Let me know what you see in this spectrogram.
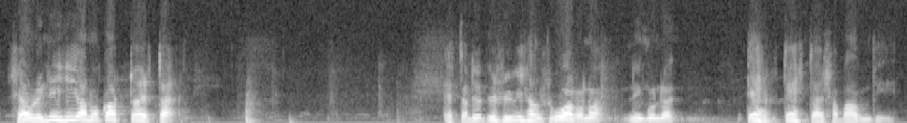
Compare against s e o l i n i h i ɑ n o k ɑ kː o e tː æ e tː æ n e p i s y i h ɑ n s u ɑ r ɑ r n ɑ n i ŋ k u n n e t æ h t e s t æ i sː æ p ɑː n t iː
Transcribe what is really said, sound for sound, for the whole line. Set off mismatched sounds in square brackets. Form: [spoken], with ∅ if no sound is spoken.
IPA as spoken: s e o l i n i h i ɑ n o k ɑ [tː] o e tː æ e tː æ n e p [y] s y i h ɑ n s u ɑ r ɑ [∅] n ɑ n i ŋ k u n n e t [e] h t e [h] t æ i sː æ p [ɑ] n t iː

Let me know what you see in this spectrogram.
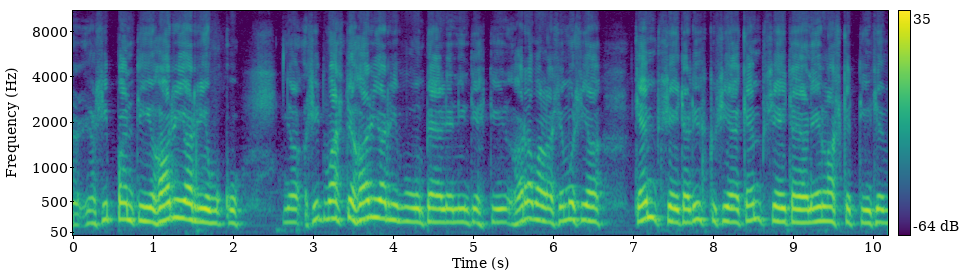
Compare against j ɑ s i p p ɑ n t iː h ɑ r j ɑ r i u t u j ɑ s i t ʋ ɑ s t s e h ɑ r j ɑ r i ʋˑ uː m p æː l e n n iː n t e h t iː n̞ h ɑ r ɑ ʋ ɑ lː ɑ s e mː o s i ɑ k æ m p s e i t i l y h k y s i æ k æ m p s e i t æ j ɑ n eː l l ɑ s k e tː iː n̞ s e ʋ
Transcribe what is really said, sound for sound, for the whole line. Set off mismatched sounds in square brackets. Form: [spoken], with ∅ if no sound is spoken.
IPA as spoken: j ɑ s i p p ɑ n t iː h ɑ r j ɑ r i u [k] u j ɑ s i t ʋ ɑ s t s e h ɑ r j ɑ r i ʋˑ uː m p æː [lː] e n n iː n t e h t iː n̞ h ɑ r ɑ ʋ ɑ lː ɑ s e mː o s i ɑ k æ m p s e i t [æ] l y h k y s i æ k æ m p s e i t æ j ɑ n eː l l ɑ s k e tː iː n̞ s e ʋ

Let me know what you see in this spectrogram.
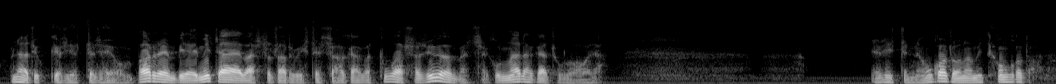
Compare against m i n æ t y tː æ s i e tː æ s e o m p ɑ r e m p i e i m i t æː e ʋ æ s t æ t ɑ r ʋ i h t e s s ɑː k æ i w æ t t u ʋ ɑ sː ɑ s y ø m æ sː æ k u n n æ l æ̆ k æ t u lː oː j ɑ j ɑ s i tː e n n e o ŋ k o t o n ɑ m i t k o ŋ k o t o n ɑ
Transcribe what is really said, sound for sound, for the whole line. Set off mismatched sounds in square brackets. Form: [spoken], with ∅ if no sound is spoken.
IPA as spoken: m i n æ t y [kː] æ s i e tː æ s e o m p ɑ r e m p i e i m i t æː e ʋ æ s t æ t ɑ r ʋ i h t e s s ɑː k æ [y] w æ t t u ʋ ɑ sː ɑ s y ø m æ sː æ k u n n æ l æ̆ k æ t u [l] oː j ɑ j ɑ s i tː e n n e o ŋ k o t o n ɑ m i t k o ŋ k o t o n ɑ

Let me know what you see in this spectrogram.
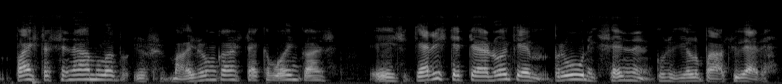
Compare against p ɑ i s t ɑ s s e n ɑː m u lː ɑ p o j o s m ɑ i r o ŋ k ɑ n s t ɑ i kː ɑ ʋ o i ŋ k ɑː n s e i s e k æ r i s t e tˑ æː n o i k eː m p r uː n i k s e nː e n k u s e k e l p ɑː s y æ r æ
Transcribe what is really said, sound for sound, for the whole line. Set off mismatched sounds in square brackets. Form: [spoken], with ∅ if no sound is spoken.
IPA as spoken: p ɑ i s t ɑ s s e n ɑː m u lː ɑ p o j o s m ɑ i r o ŋ k ɑ n s t ɑ i kː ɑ ʋ o i ŋ k [ɑ] n s e i s e k æ r i s t e tˑ æː n o i k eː m p r uː n i k s e nː e n k u s e k e l p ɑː s y æ r æ

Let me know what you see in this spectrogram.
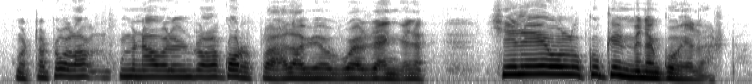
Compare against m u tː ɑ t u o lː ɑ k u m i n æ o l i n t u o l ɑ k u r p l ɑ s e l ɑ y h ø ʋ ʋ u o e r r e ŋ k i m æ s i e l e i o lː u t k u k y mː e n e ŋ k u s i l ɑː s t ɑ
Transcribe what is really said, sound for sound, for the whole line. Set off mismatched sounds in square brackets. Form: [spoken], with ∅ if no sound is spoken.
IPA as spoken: m u tː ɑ t u o lː ɑ k u m i n æ o l i n t u o l ɑ k [o] r p l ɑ [h] e l ɑ y h ø ʋ ʋ u o e r r e ŋ k i [n] æ s i e l e i o lː u [k] k u k y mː e n e ŋ k u [h] i l [ɑ] s t ɑ

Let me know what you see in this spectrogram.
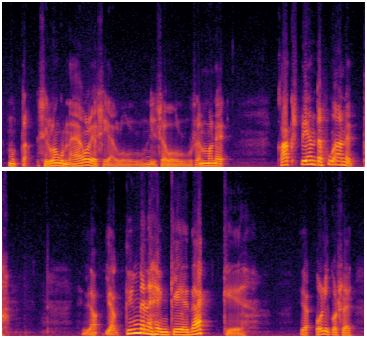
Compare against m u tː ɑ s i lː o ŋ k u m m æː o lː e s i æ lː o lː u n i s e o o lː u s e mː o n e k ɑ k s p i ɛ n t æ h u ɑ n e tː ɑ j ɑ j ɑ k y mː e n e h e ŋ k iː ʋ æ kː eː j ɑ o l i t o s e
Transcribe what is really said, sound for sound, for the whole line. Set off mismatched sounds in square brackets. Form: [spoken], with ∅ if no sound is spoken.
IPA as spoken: m u tː ɑ s i lː o ŋ k u m m æː o [l] e s i æ [l] o lː u n i s e o o lː u s e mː o n e k ɑ k s p i ɛ n t æ h u ɑ n e tː ɑ j ɑ j ɑ k y mː e n e h e ŋ k [eː] ʋ æ kː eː j ɑ o l i [k] o s e

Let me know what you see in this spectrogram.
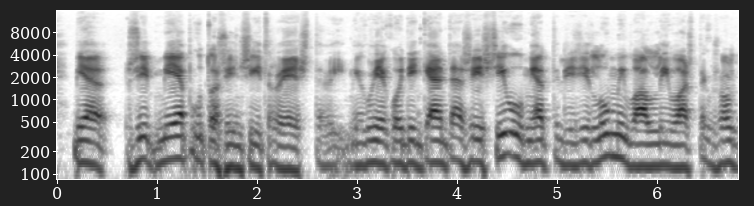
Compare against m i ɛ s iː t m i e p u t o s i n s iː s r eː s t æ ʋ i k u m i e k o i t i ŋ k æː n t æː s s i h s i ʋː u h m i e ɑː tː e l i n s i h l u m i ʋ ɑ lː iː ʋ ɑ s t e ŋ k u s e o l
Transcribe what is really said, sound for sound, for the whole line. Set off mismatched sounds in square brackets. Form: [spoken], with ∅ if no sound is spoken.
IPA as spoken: m i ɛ s iː t m i e p u t o s i n s iː [t] r eː s t æ ʋ i k u m i e k o i t i ŋ k æː n t æː s s i h s i [ʋ] u h m i e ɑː tː e l i n s i h l u m i ʋ ɑ lː iː ʋ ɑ s t e ŋ k u s e o l

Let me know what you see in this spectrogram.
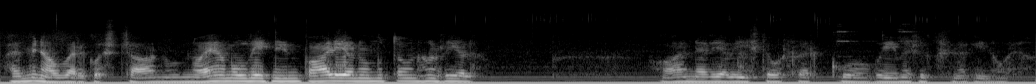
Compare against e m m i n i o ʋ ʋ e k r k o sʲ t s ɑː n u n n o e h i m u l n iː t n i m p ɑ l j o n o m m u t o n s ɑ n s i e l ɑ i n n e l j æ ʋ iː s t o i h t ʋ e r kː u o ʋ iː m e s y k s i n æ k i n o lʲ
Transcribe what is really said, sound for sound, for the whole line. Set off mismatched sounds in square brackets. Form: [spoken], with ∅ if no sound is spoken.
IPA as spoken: e m m i n [æ] o ʋ ʋ e [∅] r k o sʲ t s ɑː n u n n o e h [æ] m u l n iː t n i m p ɑ l j o n o m m u t o n [h] ɑ n s i e l ɑ i n n e l j æ ʋ iː s t o i [s] t ʋ e r kː u o ʋ iː m e s y k s [y] n æ k i n o lʲ

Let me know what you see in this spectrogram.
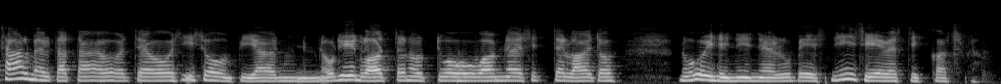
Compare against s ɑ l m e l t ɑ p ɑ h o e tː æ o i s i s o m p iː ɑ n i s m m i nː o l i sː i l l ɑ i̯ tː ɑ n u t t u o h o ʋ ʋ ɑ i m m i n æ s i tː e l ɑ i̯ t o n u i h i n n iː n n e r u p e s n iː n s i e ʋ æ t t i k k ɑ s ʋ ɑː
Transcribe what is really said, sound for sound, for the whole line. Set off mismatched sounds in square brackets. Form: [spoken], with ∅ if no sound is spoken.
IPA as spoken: s ɑ l m e l t ɑ [t] ɑ h o e tː æ o i s i s o m p [i] ɑ n i [∅] m m i nː o l i [s] i l l ɑ i̯ tː ɑ n u t t u o h o ʋ ʋ ɑ i m m i n æ s i tː e l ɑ i̯ t o n u i h i n n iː n n e r u p e s n iː n s i e ʋ æ [s] t i k k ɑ s ʋ ɑː

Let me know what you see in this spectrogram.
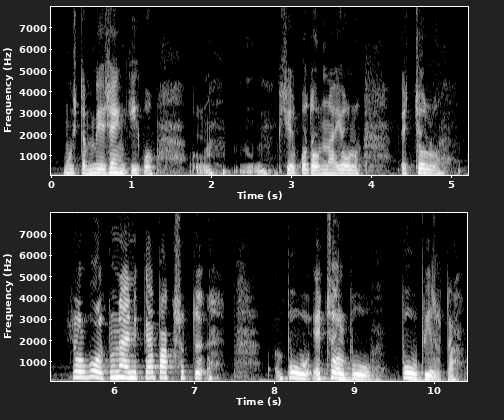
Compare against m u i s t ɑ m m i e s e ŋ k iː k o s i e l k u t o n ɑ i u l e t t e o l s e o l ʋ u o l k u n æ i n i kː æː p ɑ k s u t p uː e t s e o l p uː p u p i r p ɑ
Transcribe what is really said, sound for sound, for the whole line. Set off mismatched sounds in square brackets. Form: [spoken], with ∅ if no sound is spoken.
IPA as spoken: m u i s t ɑ m m i e s e ŋ k iː k o s i e l k [o] t o [nː] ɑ i [o] l e t [s] e o l s e o l ʋ u o l [t] u n æ i n i kː æː p ɑ k s u t p uː e t s e o l p uː p [uː] p i r [t] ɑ

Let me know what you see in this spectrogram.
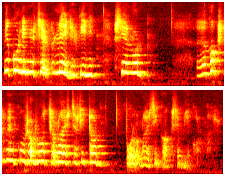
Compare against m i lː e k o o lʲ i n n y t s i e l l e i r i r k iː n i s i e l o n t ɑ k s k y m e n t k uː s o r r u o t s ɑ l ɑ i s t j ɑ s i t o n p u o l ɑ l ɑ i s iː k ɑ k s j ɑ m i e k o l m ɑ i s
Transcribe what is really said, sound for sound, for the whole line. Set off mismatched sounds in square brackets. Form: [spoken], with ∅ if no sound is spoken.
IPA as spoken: m i [∅] e k o o lʲ i n n y t s i e l l e i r i [l] k iː n i s i e [lː] o n [k] ɑ k s k y m e n t k uː s o r r u o t s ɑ l ɑ i s t j ɑ s i t o n p u o l ɑ l ɑ i s iː k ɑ k s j ɑ m i e k o l m ɑ i s

